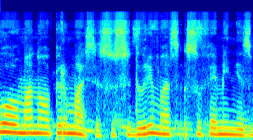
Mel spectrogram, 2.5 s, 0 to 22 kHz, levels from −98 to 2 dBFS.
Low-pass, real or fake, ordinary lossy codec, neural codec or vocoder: 14.4 kHz; real; Opus, 16 kbps; none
